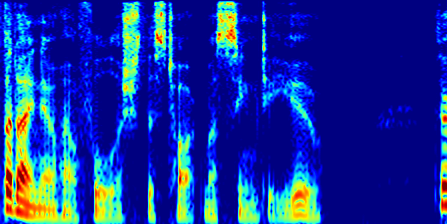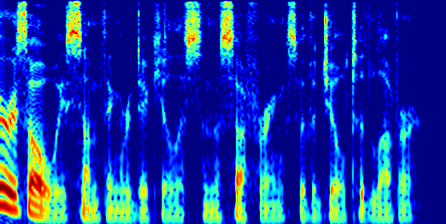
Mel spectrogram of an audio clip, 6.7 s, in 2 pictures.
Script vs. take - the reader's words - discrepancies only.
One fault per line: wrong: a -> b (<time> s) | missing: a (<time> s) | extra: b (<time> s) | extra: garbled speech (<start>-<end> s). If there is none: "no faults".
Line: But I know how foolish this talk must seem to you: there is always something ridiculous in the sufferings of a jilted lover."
no faults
